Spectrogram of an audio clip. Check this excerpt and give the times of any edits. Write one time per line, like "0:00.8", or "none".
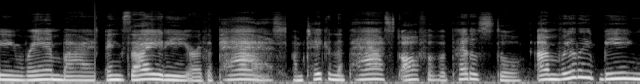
0:01.0
0:02.8
0:05.2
